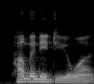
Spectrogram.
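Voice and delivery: insistent. In front of the class, Dickie demands an answer of Kailo. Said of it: "demanded Dickie".

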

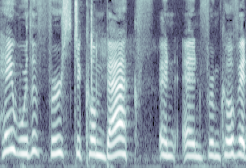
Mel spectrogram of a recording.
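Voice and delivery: dude-bro talk. Co-host imitates other leagues after the NWSL Challenge Cup, in a bro voice. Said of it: "a good bro voice".

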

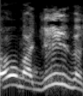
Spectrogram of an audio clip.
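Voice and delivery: upset cry, high, slow and drawn out.

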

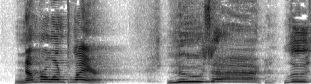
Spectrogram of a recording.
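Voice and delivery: put-on very high, shrill, loud jeering yell. Retelling a young guy heckling a tennis player: imitating someone yelling insults. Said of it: "starts yelling out profanity".

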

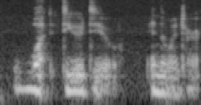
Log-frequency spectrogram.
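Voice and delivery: soft, hushed, nervous whisper. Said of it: "And so they're like".

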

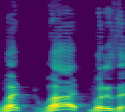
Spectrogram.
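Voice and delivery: very high, shrill, loud, repeated delivery. Acting out a mother asked about Twitter, imitating mother-in-law. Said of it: "imitation of my mother-in-law again".

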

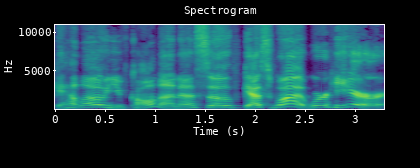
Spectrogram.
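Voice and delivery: mock chuckling, amused. Recounting how an archangel appeared and greeted the speaker: imitating an archangel laughing. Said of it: "he was kind of laughing like".

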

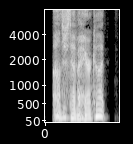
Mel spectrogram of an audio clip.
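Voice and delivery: timid, small voice. A young man answering a barber's greeting, meek. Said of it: "says the young man meekly".

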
